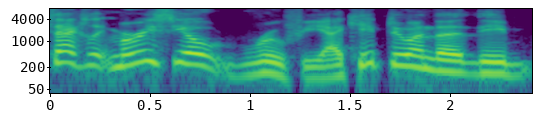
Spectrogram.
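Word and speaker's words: Ruffy: me this is Mauricio hoofy versus King Green it's actually Mauricio rufy I keep doing the the the uh Portuguese pronunciation but he pronounces it with the r and it's not even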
